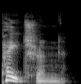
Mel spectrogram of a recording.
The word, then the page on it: patron: British English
